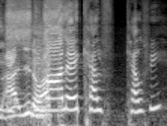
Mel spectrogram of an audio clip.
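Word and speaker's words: Imane Khelif: Oh yeah, you have the pronunciation right because Imane Kelfi.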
